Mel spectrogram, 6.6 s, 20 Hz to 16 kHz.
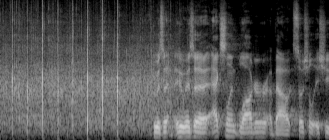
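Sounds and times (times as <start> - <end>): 
sharp evenly spaced claps: 0.0 - 3.5
crowd applauding: 0.0 - 4.2
speech: 3.1 - 6.5.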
